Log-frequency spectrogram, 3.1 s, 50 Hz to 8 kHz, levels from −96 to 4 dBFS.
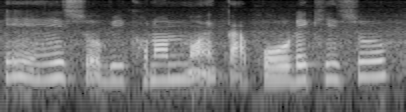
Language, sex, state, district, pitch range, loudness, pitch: Assamese, female, Assam, Sonitpur, 215-245 Hz, -20 LUFS, 225 Hz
